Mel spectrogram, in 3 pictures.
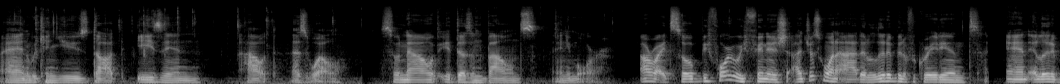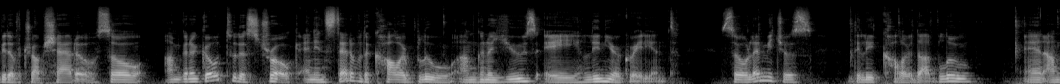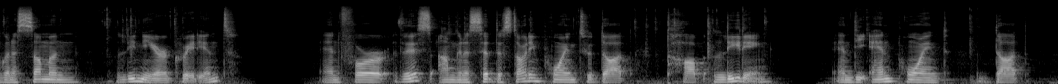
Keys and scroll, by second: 0.0-2.9 typing, 19.1 shift+BackSpace, 20.7 shift+super+l, 21.6-23.0 typing, 27.3-28.3 typing, 28.6 Return, 30.9 ..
